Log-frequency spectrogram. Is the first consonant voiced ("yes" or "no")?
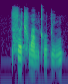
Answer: no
